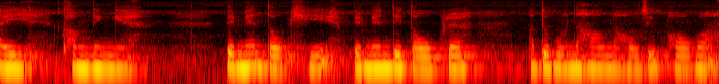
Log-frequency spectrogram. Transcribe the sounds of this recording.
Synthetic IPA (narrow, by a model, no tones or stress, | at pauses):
ajkʰaŋniŋːe | pementawkʰipemenditawkʰɾe | ɐdubunɐɦaŋnɐɦawzik̚pʰawbɐ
